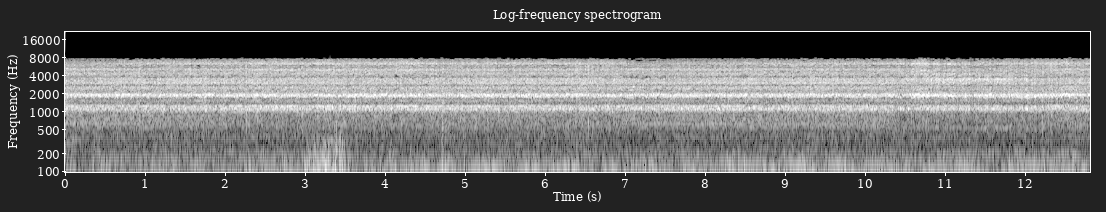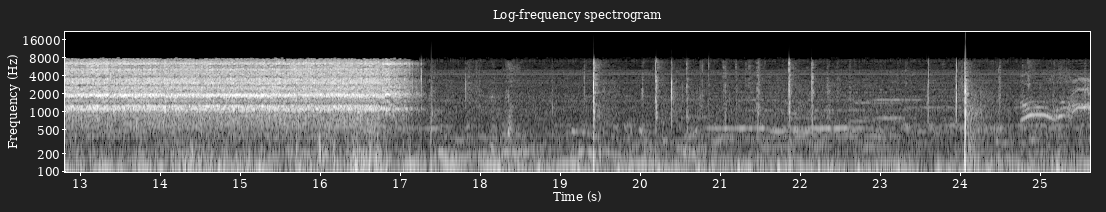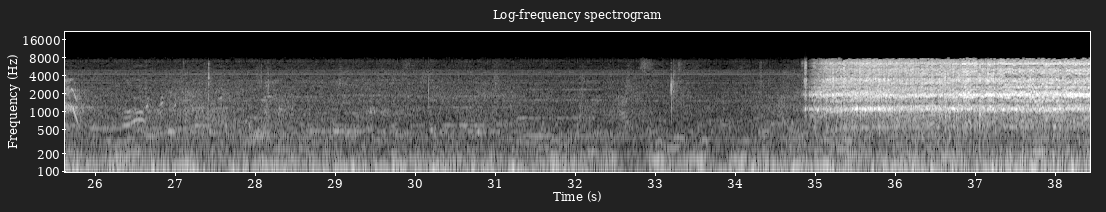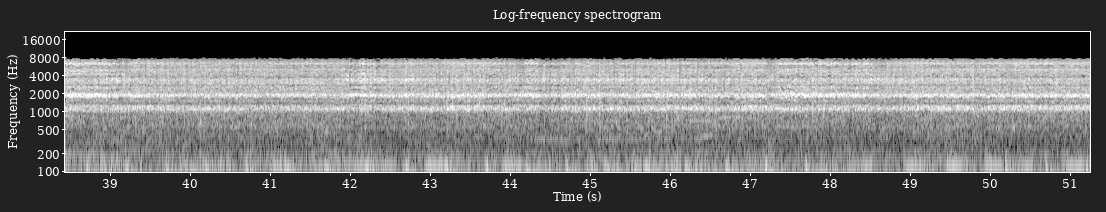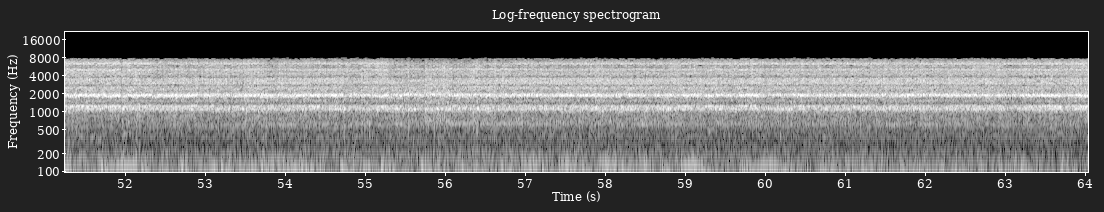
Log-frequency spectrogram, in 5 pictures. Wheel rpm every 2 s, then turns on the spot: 160, 160, 160, 160, 160, 160, 160, 160, 90, 0, 0, 0, 0, 0, 0, 0, 0, 60, 160, 160, 160, 160, 160, 160, 160, 160, 160, 160, 160, 160, 160, 160.
none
